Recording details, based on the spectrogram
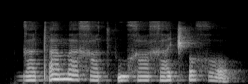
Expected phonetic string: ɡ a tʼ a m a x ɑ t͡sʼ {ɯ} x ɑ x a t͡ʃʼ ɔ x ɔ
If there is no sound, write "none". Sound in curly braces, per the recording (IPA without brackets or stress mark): u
